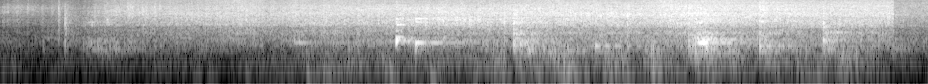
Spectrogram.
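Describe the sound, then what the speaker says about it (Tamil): Cowpeas (karamani) sautéing in oil in a pan with onion make a steady, soft sizzle, with occasional spoon scrapes and stirring taps close by. "காராமணி போட்டு ஒரு ரெண்டு நிமிஷத்துக்கு எண்ணெயில் வந்து நல்லா வதக்கிட்டேன்"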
